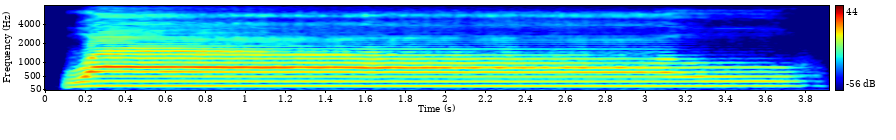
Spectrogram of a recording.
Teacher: তো দেখেন, এই যে ওয়াও অক্ষরটা এটা উচ্চারণ হয় এই যে দুই ঠোঁট, দুই ঠোঁট গোল করিয়া। শুরুতেও গোল হবে, মাঝখানে দুই দিকে প্রসারিত হবে, আবার শেষে এসে গোল হবে।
